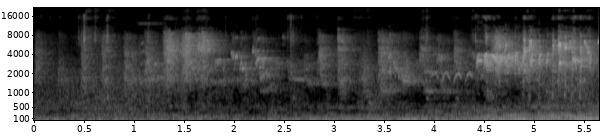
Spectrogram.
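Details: Budgerigars, zebra finches, canaries and another cage bird: soft scattered chirps and squawks, then a louder dense stretch of high twittering and quick trills near the end over a low hum.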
